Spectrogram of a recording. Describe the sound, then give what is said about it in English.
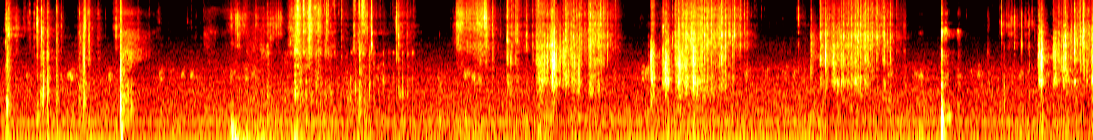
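Crunching of seasoned crackers being chewed: many crisp, crackly bursts in irregular clusters separated by quiet pauses, over a low steady hum. “It was seasoned crackers.”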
